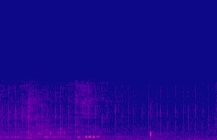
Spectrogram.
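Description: Near silence: faint room tone, with one tiny click about a second and a half in.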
